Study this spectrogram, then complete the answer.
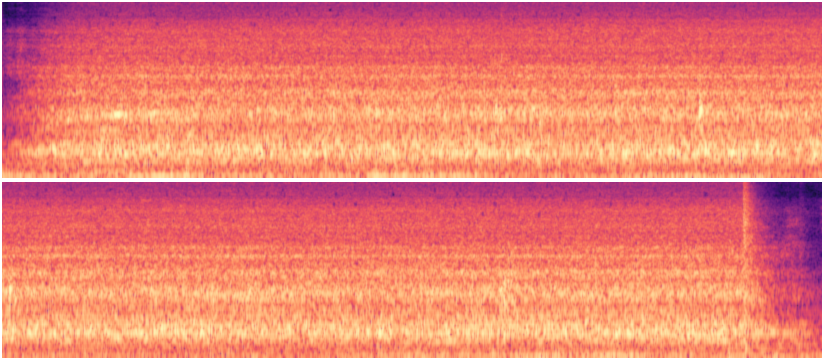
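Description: A hair dryer runs continuously at close range, a steady loud whooshing hiss without pauses for about twenty seconds.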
